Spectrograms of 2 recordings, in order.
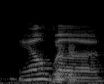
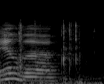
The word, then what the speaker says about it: Alba: alba is a fated alba basically pronounced elva come on i said alba alva is blessed or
